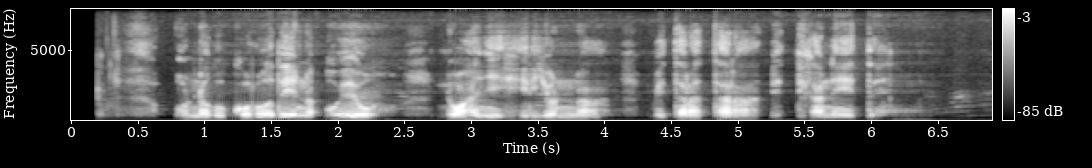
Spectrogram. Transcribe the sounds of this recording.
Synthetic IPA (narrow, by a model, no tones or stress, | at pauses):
ɔnaɣokɔɾɔðena̰ojo | newaːɲehiɾiɔna | metaɾata̰ɾʔaetiɣa̰nḛːtɛ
